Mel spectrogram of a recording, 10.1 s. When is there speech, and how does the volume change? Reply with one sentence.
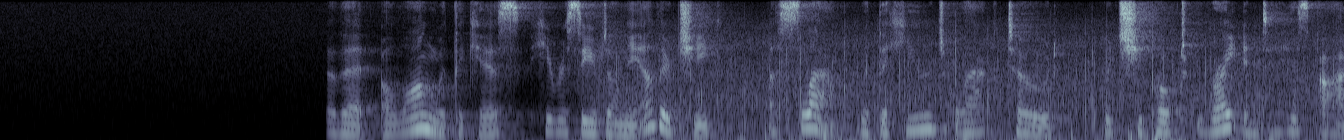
The speech can be heard from 2.5 to 10.0 s, at a steady volume.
